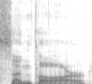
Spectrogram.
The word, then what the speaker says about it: Centaur: we're going into a clone centaur centaur but we are actually it's pronounced centaur but we are we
